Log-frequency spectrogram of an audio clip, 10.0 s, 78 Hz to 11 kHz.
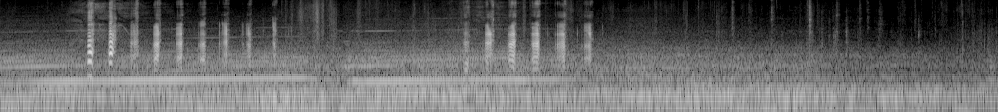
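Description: Chevrolet Camaro ZL1's supercharged V8, heard from inside the cabin, pulls hard with its pitch rising. There is a brief break at a gear change about three seconds in, then it pulls again through the next gear and settles to a steady cruise. The driver laughs in two short bouts over the engine.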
